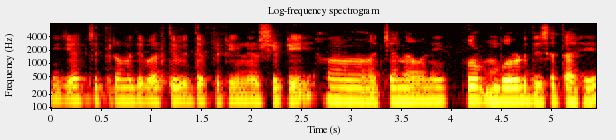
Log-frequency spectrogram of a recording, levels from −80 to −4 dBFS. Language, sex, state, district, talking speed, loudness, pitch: Marathi, male, Maharashtra, Pune, 145 wpm, -24 LUFS, 135 Hz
